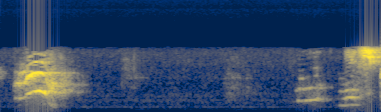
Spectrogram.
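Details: Pet talking parrot, female, indoors, repeatedly asking where her friend has gone: a bright, harmonic word-like utterance, a pause of silence, then two short chattering speech-like phrases.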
